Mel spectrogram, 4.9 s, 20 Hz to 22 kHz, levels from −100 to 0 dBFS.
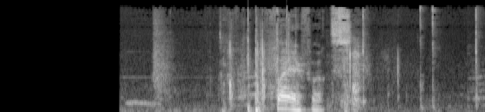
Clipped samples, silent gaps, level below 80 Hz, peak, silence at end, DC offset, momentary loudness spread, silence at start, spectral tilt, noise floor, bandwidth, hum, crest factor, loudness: under 0.1%; none; -42 dBFS; 0 dBFS; 0.05 s; under 0.1%; 21 LU; 1.25 s; -3.5 dB/octave; -48 dBFS; 17 kHz; none; 22 dB; -17 LUFS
